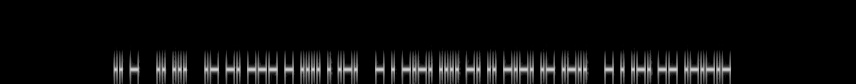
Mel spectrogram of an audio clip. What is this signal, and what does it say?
Morse code, heard as a keyed tone, about 44 wpm, 700 Hz. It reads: IT IS ANOTHER TECHNICAL TERM.
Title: Sentences from Top 1100 Words 45wpm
